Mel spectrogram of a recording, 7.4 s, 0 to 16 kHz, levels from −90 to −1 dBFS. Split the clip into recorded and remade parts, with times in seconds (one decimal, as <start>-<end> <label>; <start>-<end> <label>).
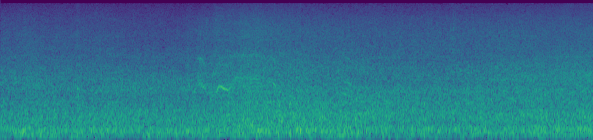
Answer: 0.0-3.1 remade; 3.1-6.7 recorded; 6.7-7.4 remade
